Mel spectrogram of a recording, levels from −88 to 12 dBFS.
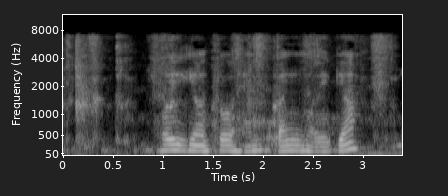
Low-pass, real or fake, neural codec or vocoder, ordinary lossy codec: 7.2 kHz; fake; codec, 16 kHz, 4 kbps, FunCodec, trained on LibriTTS, 50 frames a second; MP3, 48 kbps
